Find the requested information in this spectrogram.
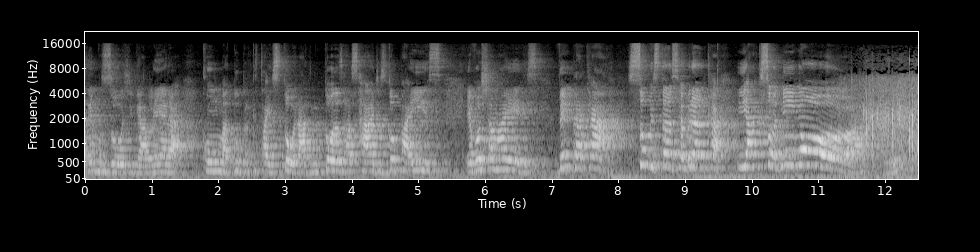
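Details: Adult woman, show host; normal speech.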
